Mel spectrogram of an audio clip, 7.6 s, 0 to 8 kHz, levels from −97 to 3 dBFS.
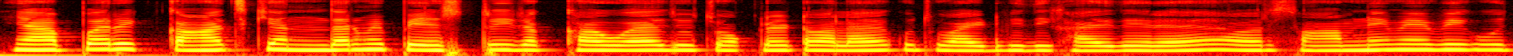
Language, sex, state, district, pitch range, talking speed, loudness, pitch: Hindi, female, Maharashtra, Dhule, 220-240 Hz, 200 wpm, -20 LUFS, 225 Hz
